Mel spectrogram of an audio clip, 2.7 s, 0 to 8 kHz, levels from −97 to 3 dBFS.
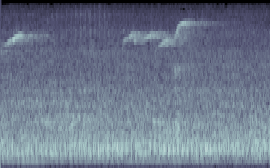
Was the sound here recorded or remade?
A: recorded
